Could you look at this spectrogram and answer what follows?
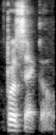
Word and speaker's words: Prosecco: the wrong syllable and Prosecco how do you pronounce that that goes with it Prosecco okay and a dash of um seltzer water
